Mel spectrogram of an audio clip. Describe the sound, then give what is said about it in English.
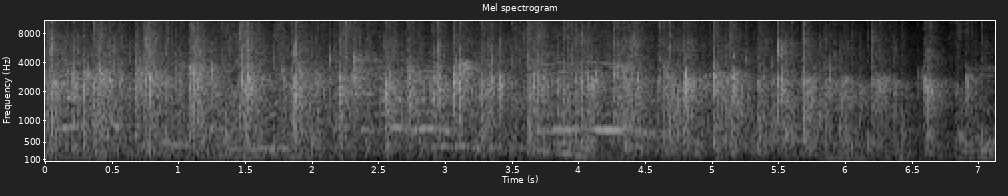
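Applause from a church audience during a service, a dense and steady clatter of many hands that holds for about seven seconds with a few voices mixed in, then eases slightly at the end. “Give the Lord a hand for Cole and Audrey.”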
